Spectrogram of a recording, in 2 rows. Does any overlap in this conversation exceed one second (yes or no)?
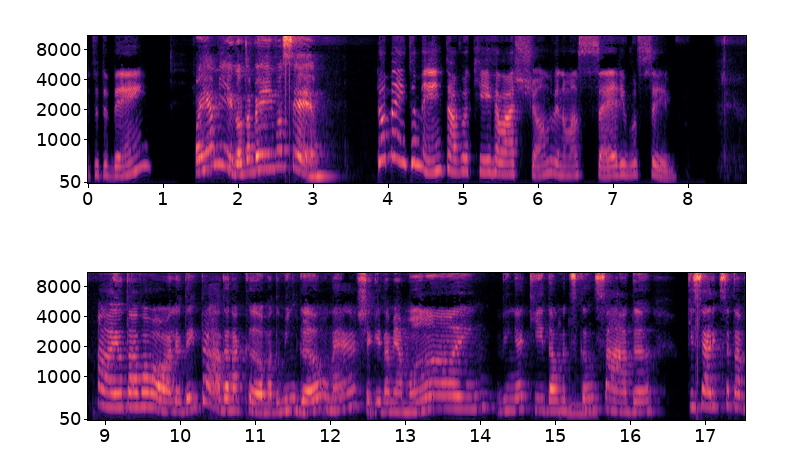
no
